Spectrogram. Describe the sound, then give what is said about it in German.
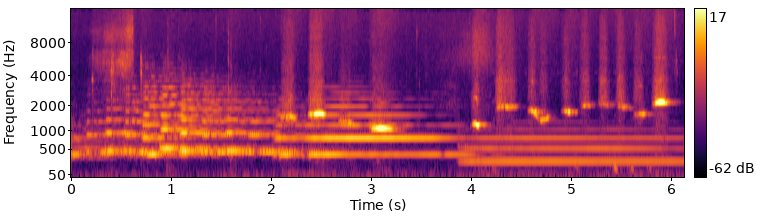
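A man whistles an opera melody of short, gliding notes over sustained, droning low tones that sound like accompaniment. The whistling is clear, with no talking. “Ich glaube, das pfeift er.”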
